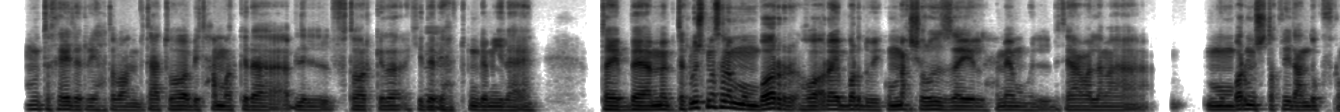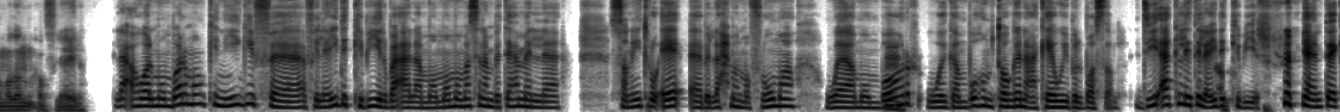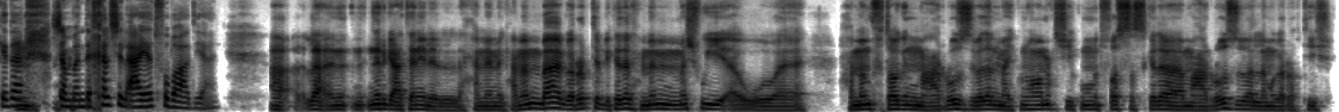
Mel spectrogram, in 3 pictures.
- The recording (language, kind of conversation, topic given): Arabic, podcast, إيه أكتر ذكرى ليك مرتبطة بأكلة بتحبها؟
- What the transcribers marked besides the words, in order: unintelligible speech; tapping; laugh; laugh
